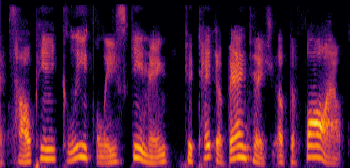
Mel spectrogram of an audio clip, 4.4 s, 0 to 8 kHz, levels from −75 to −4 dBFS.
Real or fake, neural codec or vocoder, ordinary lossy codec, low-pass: fake; codec, 16 kHz, 2 kbps, FreqCodec, smaller model; AAC, 32 kbps; 7.2 kHz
